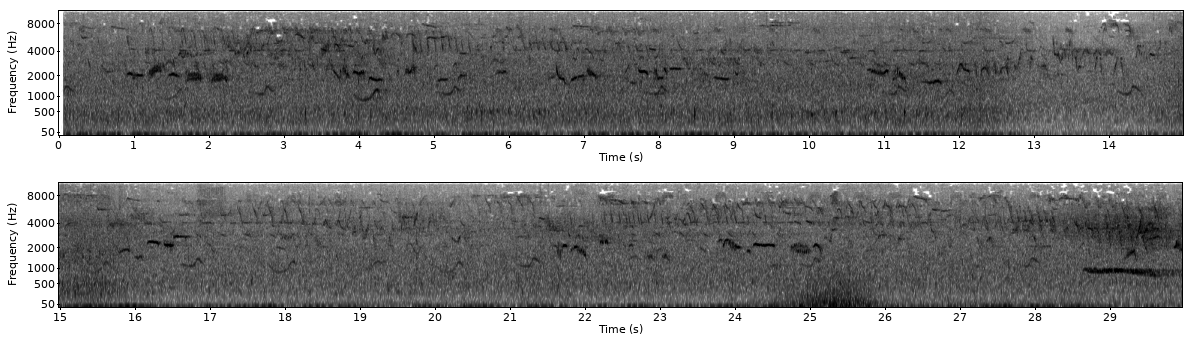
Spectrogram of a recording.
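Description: Many small birds chirping and twittering over a steady outdoor hiss, with a brief low rumble about five seconds before the end.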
